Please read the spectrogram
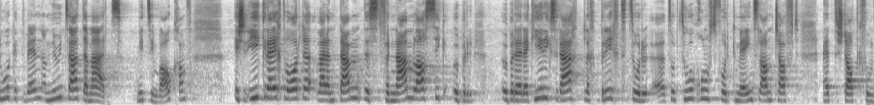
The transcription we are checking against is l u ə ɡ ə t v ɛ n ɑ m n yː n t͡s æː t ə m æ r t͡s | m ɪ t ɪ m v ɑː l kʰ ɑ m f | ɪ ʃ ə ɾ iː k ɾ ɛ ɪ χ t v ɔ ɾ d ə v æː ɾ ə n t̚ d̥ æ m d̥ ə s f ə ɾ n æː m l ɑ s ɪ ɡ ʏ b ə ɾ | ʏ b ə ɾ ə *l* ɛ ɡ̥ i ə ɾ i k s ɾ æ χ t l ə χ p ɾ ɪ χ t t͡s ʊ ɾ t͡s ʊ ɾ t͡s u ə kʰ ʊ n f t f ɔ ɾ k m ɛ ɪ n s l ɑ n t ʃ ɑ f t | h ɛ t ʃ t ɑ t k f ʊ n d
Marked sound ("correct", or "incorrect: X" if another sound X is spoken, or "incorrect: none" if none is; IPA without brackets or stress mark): incorrect: ɾ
